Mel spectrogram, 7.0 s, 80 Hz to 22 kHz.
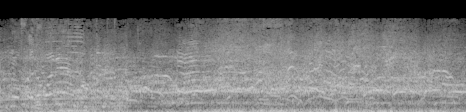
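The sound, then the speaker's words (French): A huge football crowd gathered before giant screens at the Monument de la Renaissance roars and cheers continuously after captain Sadio Mané's winning penalty in the Africa Cup of Nations final against the Pharaohs, a dense wall of shouting and whooping voices that stays loud and steady for the whole stretch. “Une clameur assourdissante après 2 heures de silence et de stress pendant une finale très fermée contre les Pharaons.”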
